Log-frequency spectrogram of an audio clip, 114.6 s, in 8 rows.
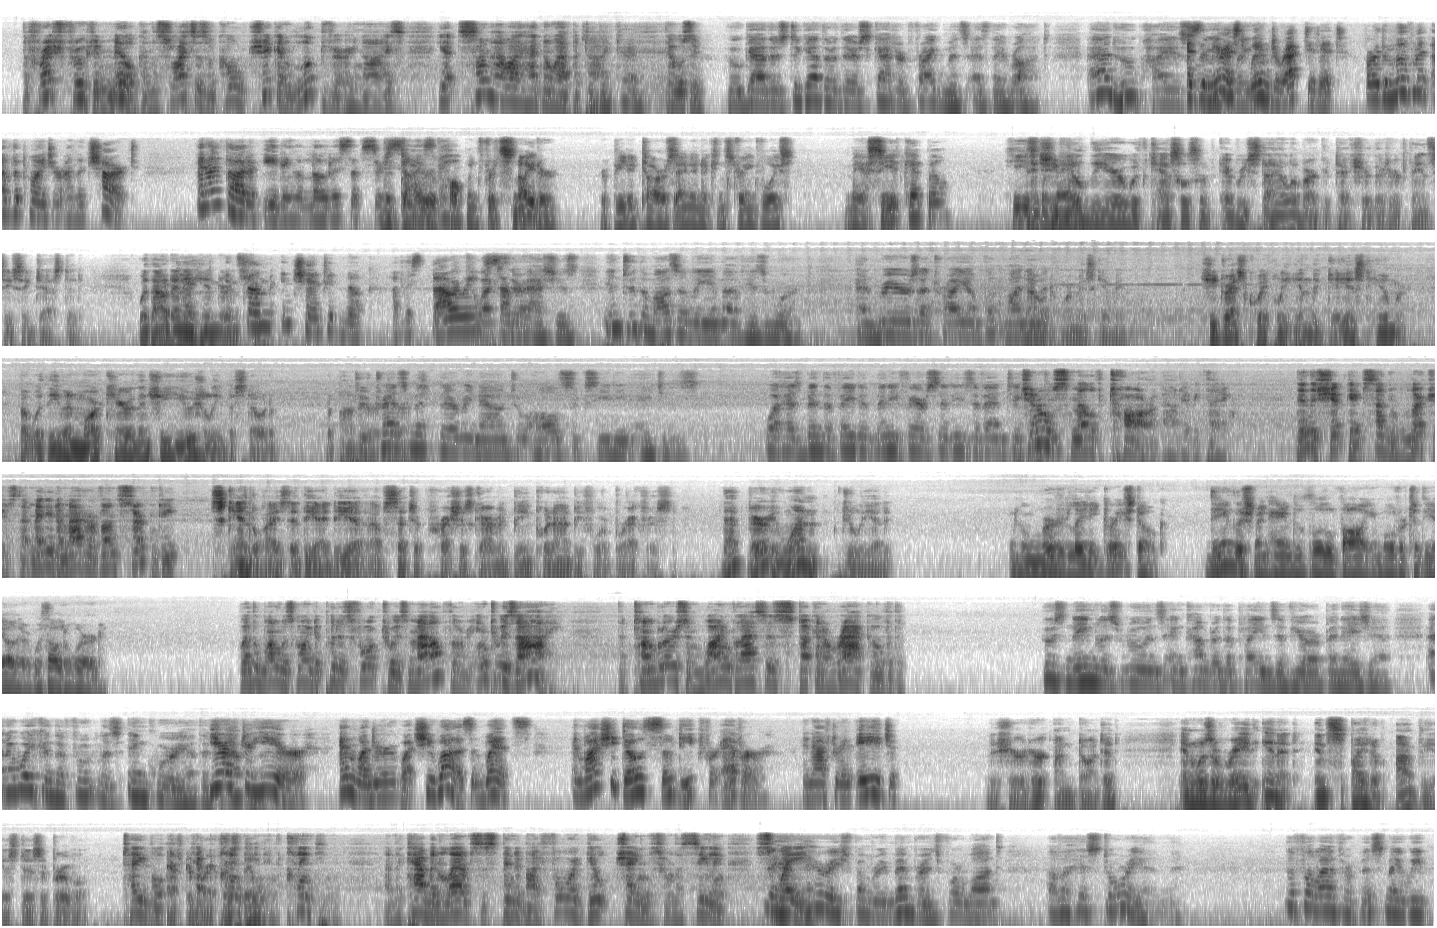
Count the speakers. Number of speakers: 5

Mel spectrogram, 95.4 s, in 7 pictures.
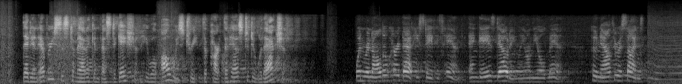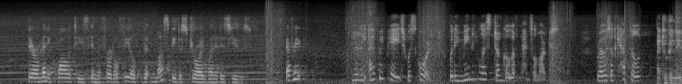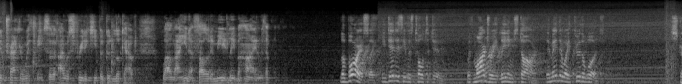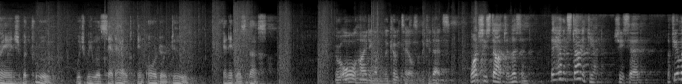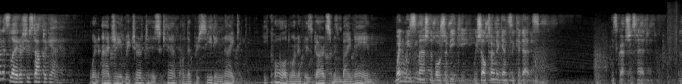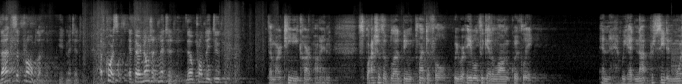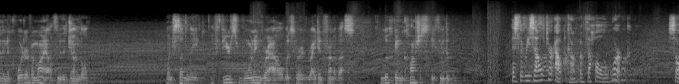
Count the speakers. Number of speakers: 8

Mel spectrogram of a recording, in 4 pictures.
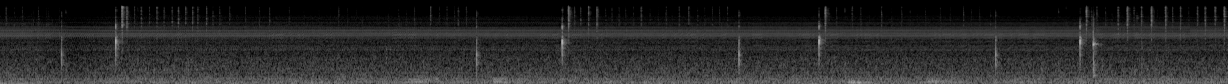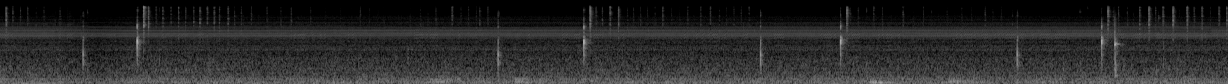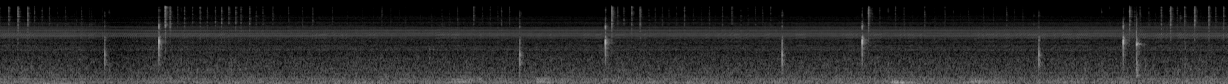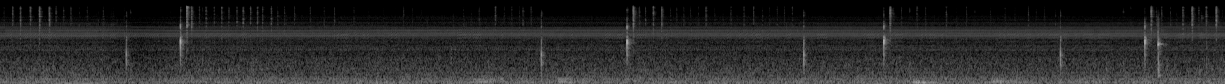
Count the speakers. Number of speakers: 0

